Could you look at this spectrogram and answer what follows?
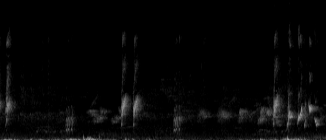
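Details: Red-whiskered bulbul, caged, singing training song in the playful 'len rik' style: short bright whistled phrases in bursts, separated by pauses, over a low rumbling background.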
